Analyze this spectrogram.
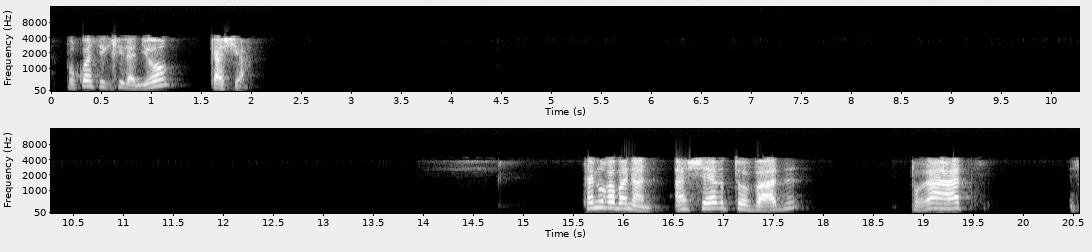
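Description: A man speaks calmly into a microphone, in short phrases with long pauses.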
